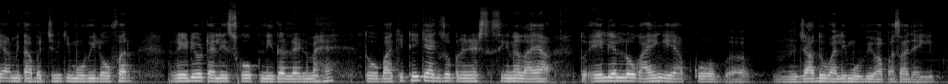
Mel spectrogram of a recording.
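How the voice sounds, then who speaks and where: Young guy teaching exam stuff, super mellow dark voice, bit high-pitched, cracks jokes. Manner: joking asides, mixes Hindi and English. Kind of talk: casual current affairs lesson.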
